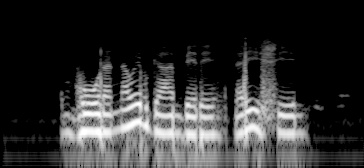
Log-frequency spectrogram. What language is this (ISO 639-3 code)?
kin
